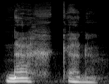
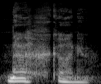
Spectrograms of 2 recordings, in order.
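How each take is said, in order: The two takes are said the same way.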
